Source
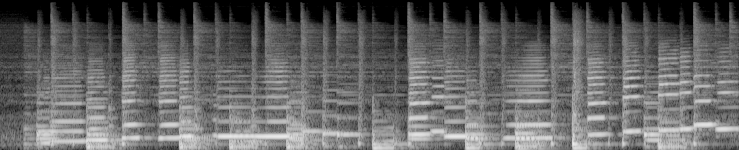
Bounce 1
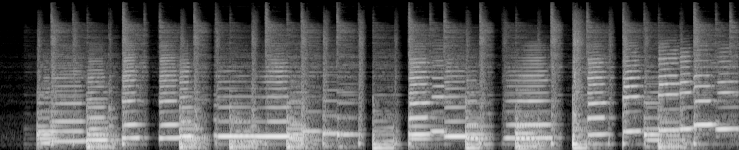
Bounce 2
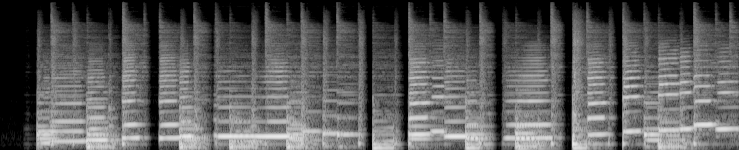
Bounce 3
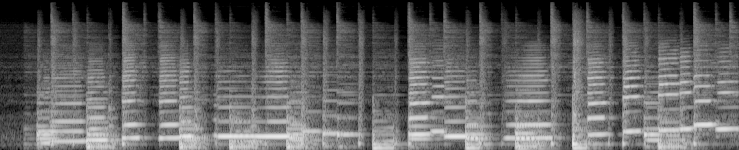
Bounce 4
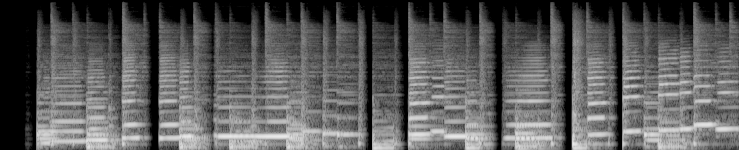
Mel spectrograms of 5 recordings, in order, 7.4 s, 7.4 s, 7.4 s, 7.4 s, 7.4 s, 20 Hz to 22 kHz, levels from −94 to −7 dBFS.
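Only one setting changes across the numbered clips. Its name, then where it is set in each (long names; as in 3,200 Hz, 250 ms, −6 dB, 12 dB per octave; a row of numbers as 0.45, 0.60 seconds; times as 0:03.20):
noise gate, range: −22, −36, −8, −53 decibels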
